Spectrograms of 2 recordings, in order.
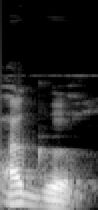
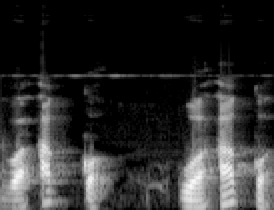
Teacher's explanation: Jadi terhenti dulu baru dipantulkan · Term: qalqalah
